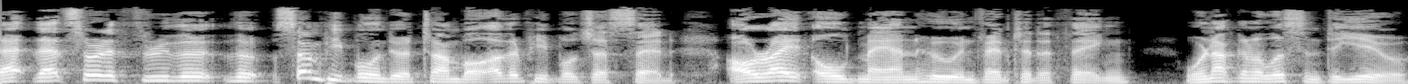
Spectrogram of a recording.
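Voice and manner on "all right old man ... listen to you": ordinary delivery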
